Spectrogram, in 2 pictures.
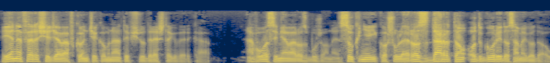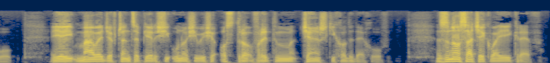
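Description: A deep-voiced male narrator reads a fantasy novel with expressive, varied emphasis. His pitch swings lively across lines. The close mic leaves the sound dry, with no room behind it. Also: normal speed, no echo. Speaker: audiobook narrator. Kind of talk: scripted narration.

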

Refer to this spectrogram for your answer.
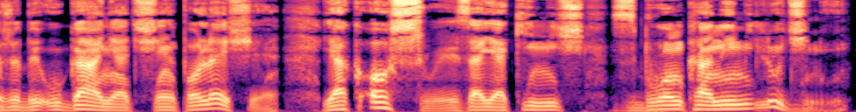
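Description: A man's voice: deep voice, darkish tone, dry recording, clean studio sound, heavily acted. A male narrator voicing a proud, hostile centaur who growls and scolds in an audiobook.

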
